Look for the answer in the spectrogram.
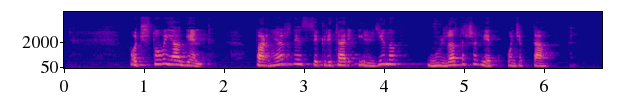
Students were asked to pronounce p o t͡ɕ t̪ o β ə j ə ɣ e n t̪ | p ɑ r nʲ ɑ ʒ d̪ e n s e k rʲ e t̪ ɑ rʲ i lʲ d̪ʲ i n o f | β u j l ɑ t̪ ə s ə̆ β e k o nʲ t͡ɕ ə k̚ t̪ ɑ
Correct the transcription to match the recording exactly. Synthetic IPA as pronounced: p o t͡ɕ t̪ o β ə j ɑ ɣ e n t̪ | p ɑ r nʲ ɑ ʒ d̪ e n s e k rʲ e t̪ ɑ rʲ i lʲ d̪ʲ i n o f | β u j l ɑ t̪ ə ʃ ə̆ β e k o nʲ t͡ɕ ə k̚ t̪ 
